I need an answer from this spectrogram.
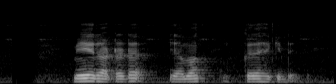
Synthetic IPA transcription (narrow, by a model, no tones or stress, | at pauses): meːɾaʈəʈəjamakːələɦɛkid̪ə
